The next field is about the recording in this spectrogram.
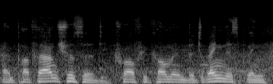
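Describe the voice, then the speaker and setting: Actor as wry football coach over background noise. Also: male voice, lowish voice, a little fast, natural voice. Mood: wry, building hope. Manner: colloquial, wry, confiding. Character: weary, wry male football coach and family man. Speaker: narrator and protagonist. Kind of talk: first-person radio drama narration.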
